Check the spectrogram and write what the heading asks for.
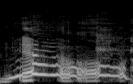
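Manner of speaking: high squealed no. Retold or imitated. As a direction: squeal it in disbelief. Reacting to being followed back.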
